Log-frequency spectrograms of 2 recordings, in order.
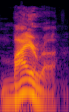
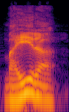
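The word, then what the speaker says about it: Mayra: to maira Bueno Silva I had been mispronouncing her name as as had most of the populace and saying Myra apologies apologies it is apparently maida Bueno Silva so put some respect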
